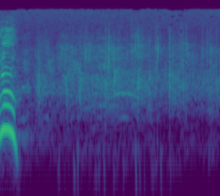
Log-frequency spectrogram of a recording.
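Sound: audience applause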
